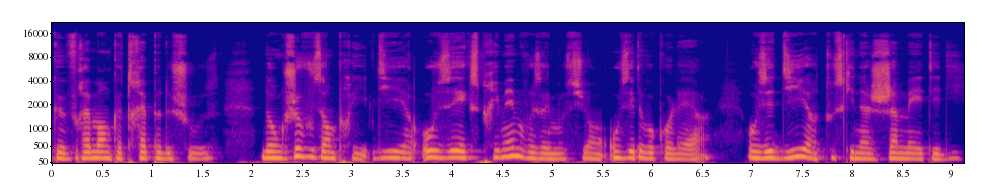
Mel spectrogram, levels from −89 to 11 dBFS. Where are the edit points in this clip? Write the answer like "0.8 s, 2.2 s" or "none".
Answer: 3.2 s, 5.8 s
